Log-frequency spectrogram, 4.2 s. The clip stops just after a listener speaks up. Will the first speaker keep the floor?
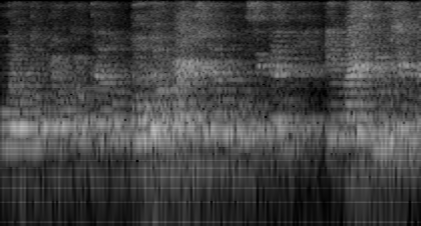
Yes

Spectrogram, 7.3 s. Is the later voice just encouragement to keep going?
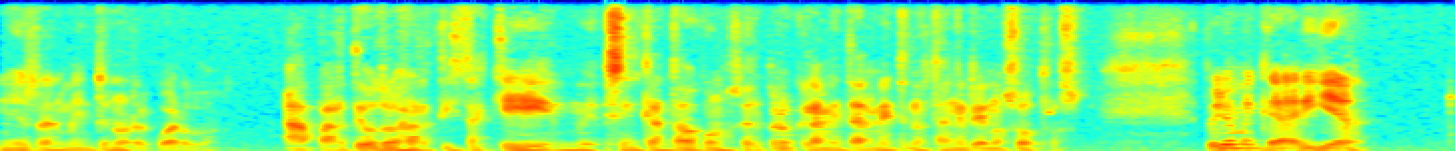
Yes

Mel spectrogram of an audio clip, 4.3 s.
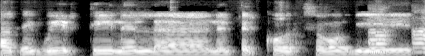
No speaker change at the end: No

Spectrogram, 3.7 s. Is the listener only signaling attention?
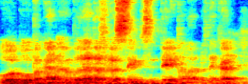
Yes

